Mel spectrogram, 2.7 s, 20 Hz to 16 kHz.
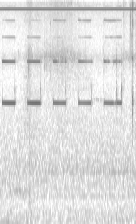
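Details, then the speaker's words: Swift Escape 664 motorhome fridge on 12 V setting with engine off: repeating high beep about two per second with red warning triangle, warning of no 12-volt supply since 12 V works only while engine runs. "This will only work whilst the engine is running, so if I press it at the moment, we will get the red warning triangle and the beeping sound to indicate that something is"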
